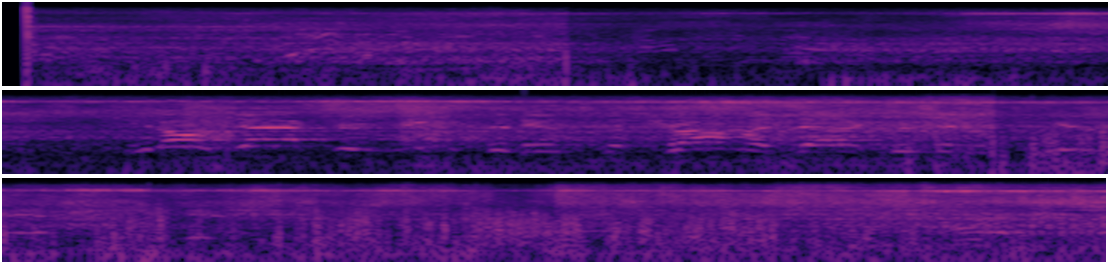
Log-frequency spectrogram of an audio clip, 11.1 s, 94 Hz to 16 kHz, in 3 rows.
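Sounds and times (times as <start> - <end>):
distant jet engine rumbling: 0.1 - 11.0.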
